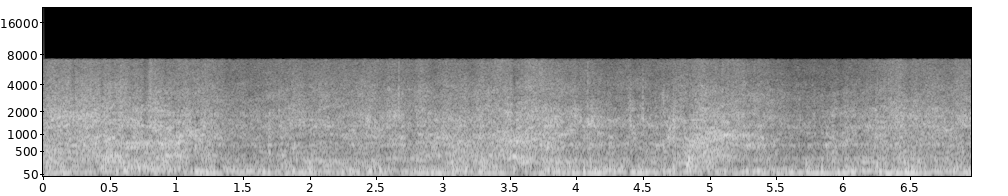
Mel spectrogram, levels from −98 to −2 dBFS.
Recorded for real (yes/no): no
